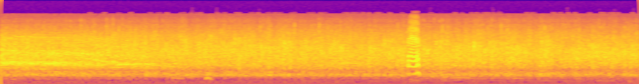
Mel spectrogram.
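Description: Audience applauding, with one short cheer from a single voice about four seconds in.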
